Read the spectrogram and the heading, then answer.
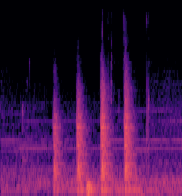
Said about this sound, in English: you hear a quick set of raps on your front door.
